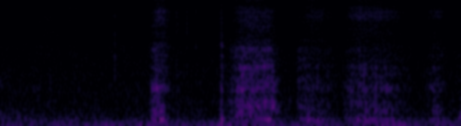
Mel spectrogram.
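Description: Faint scratching of a pen on paper as a rectangle is drawn: a few short strokes starting about a second in.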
